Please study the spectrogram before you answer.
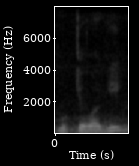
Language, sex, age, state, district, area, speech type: Kannada, female, 45-60, Karnataka, Chikkamagaluru, rural, spontaneous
